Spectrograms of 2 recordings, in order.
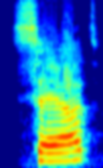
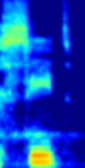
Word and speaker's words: SEAT: I think it's pronounced Seat. It is a Spanish brand and that's a Spanish name. And we in Spanish we pronounce the way it's written the same way we pronounce it.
